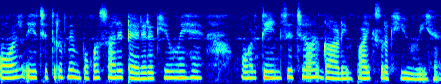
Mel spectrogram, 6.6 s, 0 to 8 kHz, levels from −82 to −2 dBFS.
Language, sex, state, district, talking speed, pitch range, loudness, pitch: Hindi, female, Chhattisgarh, Kabirdham, 170 wpm, 210-245 Hz, -34 LUFS, 230 Hz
